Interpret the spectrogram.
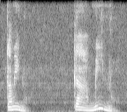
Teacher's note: La voz carga en mí. La sílaba átona es donde no se carga la voz en una palabra. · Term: sílaba tónica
